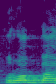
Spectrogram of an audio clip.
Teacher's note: ربا میں را کو پر یعنی کہ موٹا پڑھا جائے گا کیونکہ را پہ زبر ہے۔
